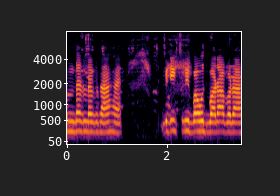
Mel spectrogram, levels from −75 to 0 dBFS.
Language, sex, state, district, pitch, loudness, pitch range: Hindi, female, Chhattisgarh, Korba, 235 Hz, -15 LUFS, 225-245 Hz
